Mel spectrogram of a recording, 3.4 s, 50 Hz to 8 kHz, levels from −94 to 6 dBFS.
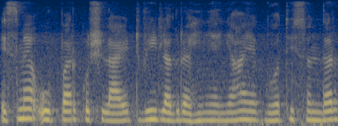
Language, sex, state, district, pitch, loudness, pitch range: Hindi, male, Bihar, Bhagalpur, 200 Hz, -25 LUFS, 185-205 Hz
